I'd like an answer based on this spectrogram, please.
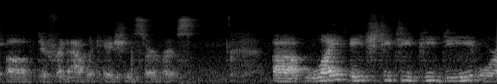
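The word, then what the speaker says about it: lighttpd: different application servers uh light httpd or I think Lighty as it's usually pronounced is uh similar to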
